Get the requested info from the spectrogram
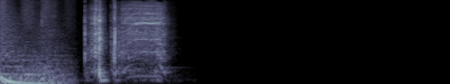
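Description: The end of an electronic music track fades out, then about half a second in a camera-shutter sound effect: a quick sharp click followed by a brief rasp that cuts off abruptly.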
